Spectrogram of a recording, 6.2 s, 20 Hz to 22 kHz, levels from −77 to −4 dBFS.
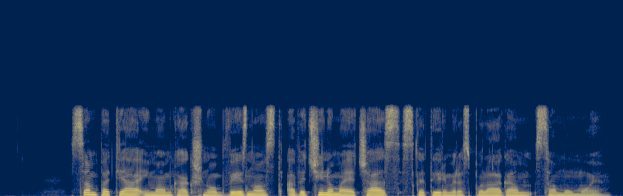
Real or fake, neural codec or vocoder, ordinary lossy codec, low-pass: real; none; none; 9.9 kHz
